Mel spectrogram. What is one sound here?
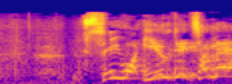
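A man shouts angrily at close range.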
